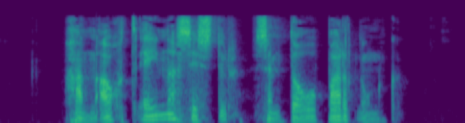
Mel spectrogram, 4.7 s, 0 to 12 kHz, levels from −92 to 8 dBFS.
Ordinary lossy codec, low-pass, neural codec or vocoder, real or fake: AAC, 48 kbps; 7.2 kHz; none; real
